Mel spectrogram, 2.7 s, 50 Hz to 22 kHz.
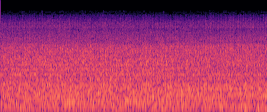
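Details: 2013 Ford F350 Super Duty XLT diesel 4x4, regular cab, single axle, hood open: steady even diesel idle clatter with no misses, knocks or surges; healthy.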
